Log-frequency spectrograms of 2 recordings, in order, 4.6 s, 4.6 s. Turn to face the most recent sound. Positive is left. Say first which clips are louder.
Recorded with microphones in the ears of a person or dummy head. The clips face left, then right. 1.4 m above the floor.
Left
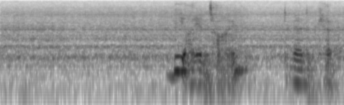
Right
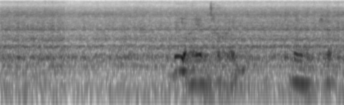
# right 1 dB
turn(degrees=85)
